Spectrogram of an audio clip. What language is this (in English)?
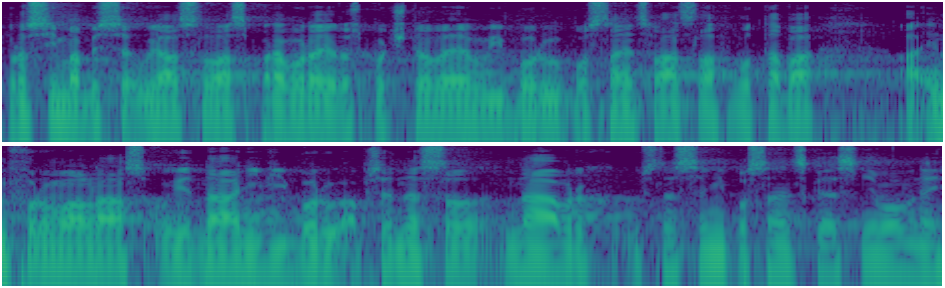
Czech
